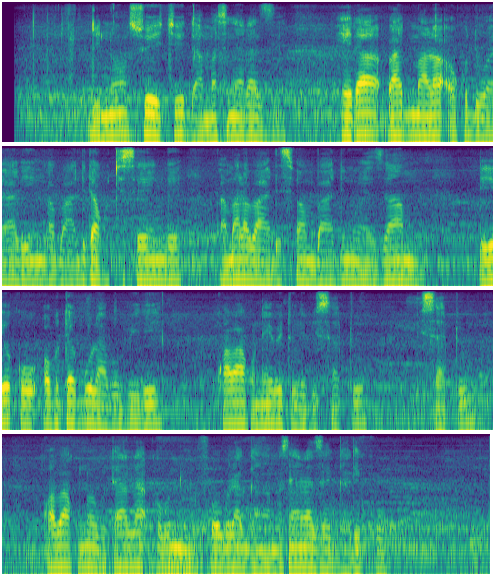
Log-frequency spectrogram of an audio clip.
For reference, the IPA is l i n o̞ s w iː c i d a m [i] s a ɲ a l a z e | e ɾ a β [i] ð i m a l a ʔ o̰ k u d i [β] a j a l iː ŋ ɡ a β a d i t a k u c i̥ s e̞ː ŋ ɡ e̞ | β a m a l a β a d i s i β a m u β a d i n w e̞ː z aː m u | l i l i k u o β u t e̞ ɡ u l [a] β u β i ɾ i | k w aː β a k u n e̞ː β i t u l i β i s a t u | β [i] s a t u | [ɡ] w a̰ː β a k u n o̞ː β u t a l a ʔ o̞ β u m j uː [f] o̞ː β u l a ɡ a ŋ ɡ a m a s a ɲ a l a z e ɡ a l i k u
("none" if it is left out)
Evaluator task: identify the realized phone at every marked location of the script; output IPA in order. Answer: a, a, w, a, i, k, f

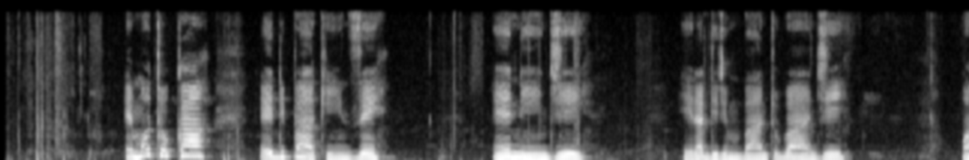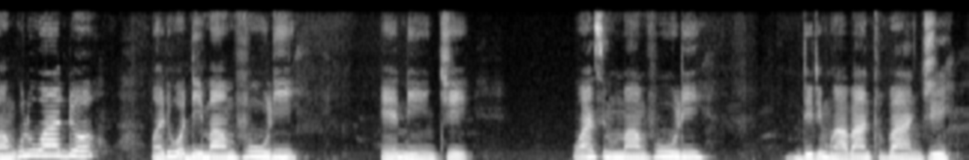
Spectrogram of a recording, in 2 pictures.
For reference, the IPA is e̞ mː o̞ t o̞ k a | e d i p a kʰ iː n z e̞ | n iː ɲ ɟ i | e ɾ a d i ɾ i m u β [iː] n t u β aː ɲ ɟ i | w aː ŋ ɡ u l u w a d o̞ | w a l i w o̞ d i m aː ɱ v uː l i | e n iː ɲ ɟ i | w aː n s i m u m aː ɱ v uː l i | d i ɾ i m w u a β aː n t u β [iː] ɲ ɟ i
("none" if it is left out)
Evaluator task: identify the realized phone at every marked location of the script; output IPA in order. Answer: aː, aː

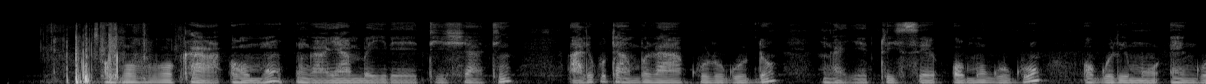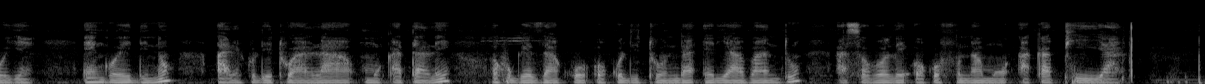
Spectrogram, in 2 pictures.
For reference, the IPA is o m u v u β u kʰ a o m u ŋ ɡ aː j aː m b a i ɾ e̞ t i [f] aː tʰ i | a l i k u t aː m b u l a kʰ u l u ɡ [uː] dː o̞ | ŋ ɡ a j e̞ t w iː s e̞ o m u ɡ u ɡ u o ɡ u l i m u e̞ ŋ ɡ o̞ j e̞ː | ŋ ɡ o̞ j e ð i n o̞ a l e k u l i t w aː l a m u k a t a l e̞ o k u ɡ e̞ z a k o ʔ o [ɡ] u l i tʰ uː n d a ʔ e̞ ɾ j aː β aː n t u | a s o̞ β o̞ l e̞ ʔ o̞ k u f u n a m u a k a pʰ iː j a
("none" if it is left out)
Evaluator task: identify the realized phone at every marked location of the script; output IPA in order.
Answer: ʃ, u, k

